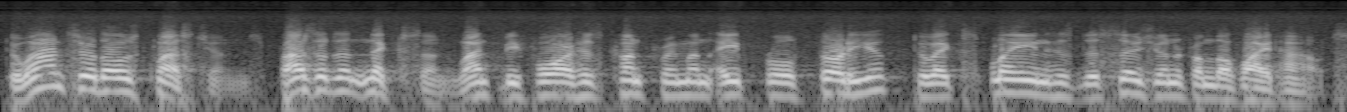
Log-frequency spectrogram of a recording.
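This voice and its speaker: A man's voice: fairly high pitch, very animated, moderate pace, darkish tone, poor audio. A man giving formal, scripted narration in the manner of an old newsreel announcer.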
